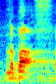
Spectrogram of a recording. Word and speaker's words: LaBeouf: It makes me think of how a few years ago there was the actor Shia LaBeouf. Did I pronounce that right? LaBeouf. Okay, I always see that name and I can never.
